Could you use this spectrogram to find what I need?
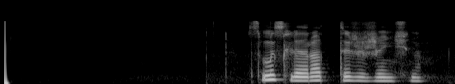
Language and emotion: Russian, neutral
